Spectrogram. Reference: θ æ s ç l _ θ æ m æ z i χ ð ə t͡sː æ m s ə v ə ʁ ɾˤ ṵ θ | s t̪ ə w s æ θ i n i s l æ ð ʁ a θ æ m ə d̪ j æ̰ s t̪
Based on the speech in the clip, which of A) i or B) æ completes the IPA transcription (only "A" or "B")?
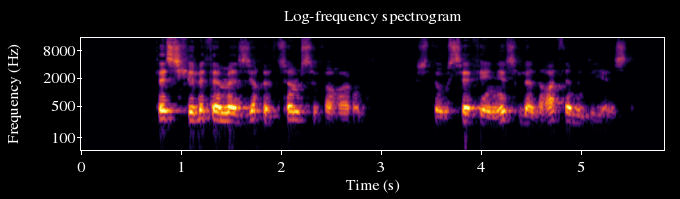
B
